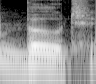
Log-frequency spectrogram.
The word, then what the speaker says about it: Bout: So Victor, is it pronounced Victor Boot? Boot, Even though it's pronounced, it looks like Bout.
